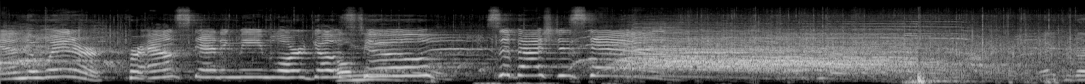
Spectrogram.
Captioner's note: cheering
